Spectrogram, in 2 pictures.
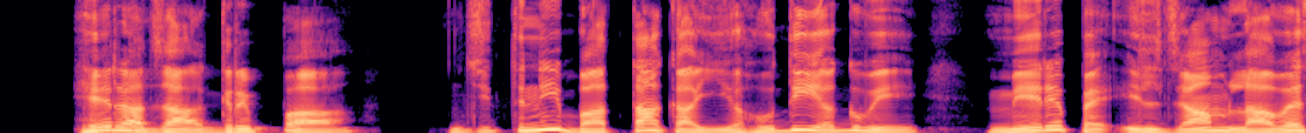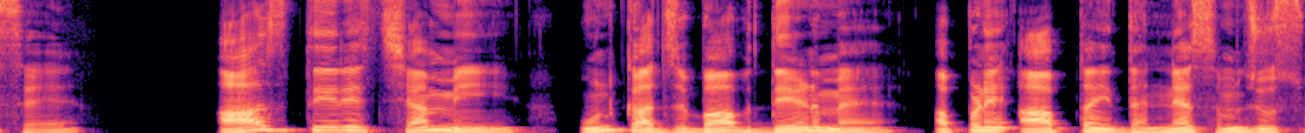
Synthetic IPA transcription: ɦeɾaːd͡ʒaɐɡɾɪpːa | d͡ʒɪt̪nibaːt̪ãkajɐɦuːd̪iɐɡʋe | meːɾepɛʔɪlzaːmlaːʋɛsɛ | aːd͡ʒt̪eːɾet͡ʃɛːmi | ʊnkad͡ʒɐbaːbd̪eːɽ̃mɛ̃ | ɐpɽ̃eʔaːp̚t̪ãːĩd̪ʱɐnjasɐmd͡ʒus

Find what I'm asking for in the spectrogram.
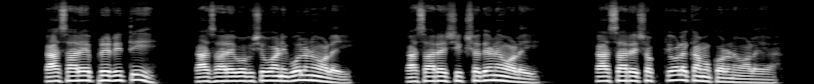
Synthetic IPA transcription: kaːsaːɾɛpɾeːɾɪt̪i | kaːs̬aːɾɛbʱɐʋɪʃjəbaːɽ̃iboːlɽ̃ɛʋaːɭɛi | kaːsaːɾɛʃɪkʃad̪eːɽ̃ɛʋaːɭɛi | kaːsaːɾɛʃɔk̚t̪iʋaːɭɛkamkɔɾɽ̃ɛʋaːɭɛa̰ː

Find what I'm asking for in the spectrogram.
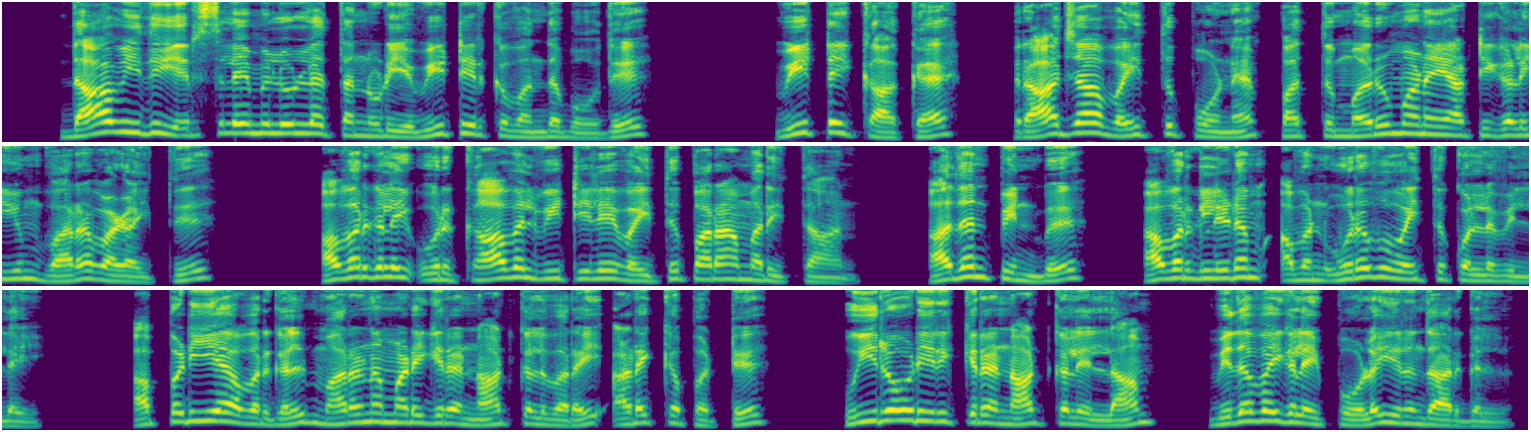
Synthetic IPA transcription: d̪aːʋiːðɯjɛɾɯsɐleːmɪlɯɭːɐt̪ɐnːɯɽɐjɐʋiːʈːɪrkɯʋɐnd̪ɐp̬oːðɯ | ʋiːʈːɐɪkːaːkɐ | ɾaːd͡ʒaːʋɐɪt̪ːɯpːoːnɐpɐt̪ːɯmɐɾɯmɐnɐjaːʈːɪɣɐɭɐjɯmʋɐɾɐʋɐɻɐɪt̪ːɯ | ɐʋɐɾɣɐɭɐɪʔɔɾɯkaːʋɐlʋiːʈːɪleːʋɐɪt̪ːɯpɐɾaːmɐɾɪt̪ːaːn | ɐðɐnpɪnbɯ | ɐʋɐɾɣɐɭɪɽɐmɐʋɐnʊrɐʋɯʋɐɪt̪ːɯkːɔɭːɐʋɪlːɐɪ | ɐpːɐɽɪjeːɐʋɐɾɣɐɭmɐɾɐnɐmɐɽɐɪɣɪrɐnaːʈ̚kɐɭʋɐɾɐɪʔɐɽɐɪkːɐpːɐʈːɯ | ʊjɪɾoːɽɪɾɯkːɪrɐnaːʈ̚kɐɭɛlːaːm | ʋɪðɐʋɐɪɣɐɭɐɪpːoːlɐɪɾɯnd̪aːɾɣɐɭ

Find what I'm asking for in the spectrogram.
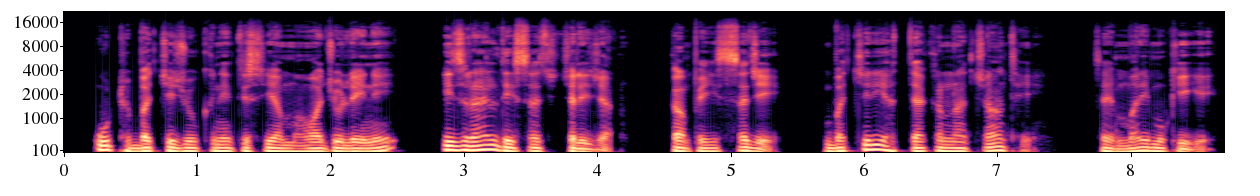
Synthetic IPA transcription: ʊʈʰbɐtːʃed͡ʒokɪnet̪ɪsɪjamãːad͡ʒoleːine | ɪs̬ɾaːeld̪eːsat͡ʃt͡ʃɐlid͡ʒa̰ː | kãːpesɐd͡ʒḛ | bɐtːʃeɾiɦɐt̪jakɐɾnat͡ʃãːt̪ʰḛː | sɛːmɐɾemʊkiːɡḛː

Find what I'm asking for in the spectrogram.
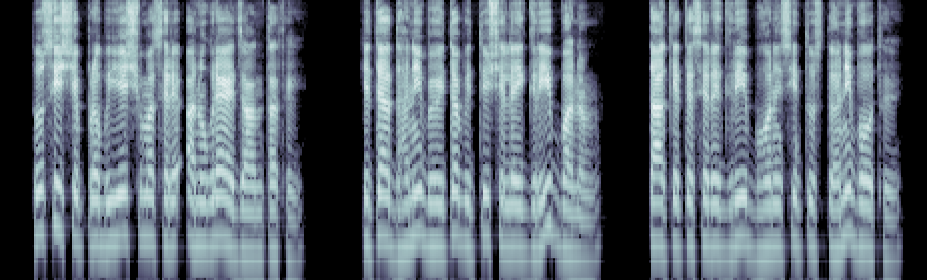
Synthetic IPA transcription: t̪ʊsiʃepɾɐbujiːʃumɐ̃seːɾeʔɐnʊɡɾɛed͡ʒãːnt̪at̪ʰe | kit̪ɛad̪ʱɐnibʱoːit̪abʱit̪ʊselɐiɡɾiːb̚ːɐnəũ | t̪aːket̪eːseɾeɡɾiːb̚ːʱoːɽ̃esĩt̪ʊs̬d̪ʱɐnibʱoːt̪ʰː

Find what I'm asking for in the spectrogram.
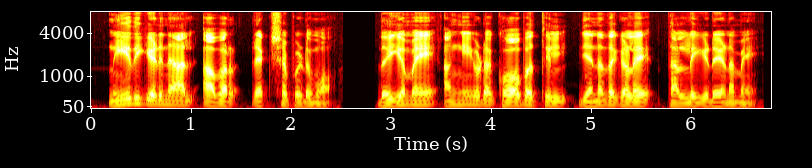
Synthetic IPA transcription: niːðiɣeɽinaːlɐʋɐrɾe̞kʂɐpːeɽumo̞̰ː | d̪ejʋɐme̞ɐŋːɐjuɽe̞ko̞ːbɐt̪ːild͡ʑe̞nɐðɐɣɐɭe̞t̪ɐɭːiɣiɽeɳɐme̞̰ː

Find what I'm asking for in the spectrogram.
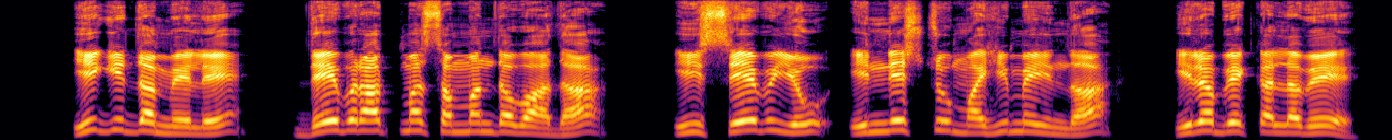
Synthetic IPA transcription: iːɡid̪ːɐme̞ːle̞ | d̪ɛːʋɐɾaːt̪mɐsɐmbɐnd̪ʱɐʋaːd̪ɐ | iːseːʋejuinːeʂʈumɐɦimɛjind̪ɐ | iɾɐbeːkɐlːɐʋe̞

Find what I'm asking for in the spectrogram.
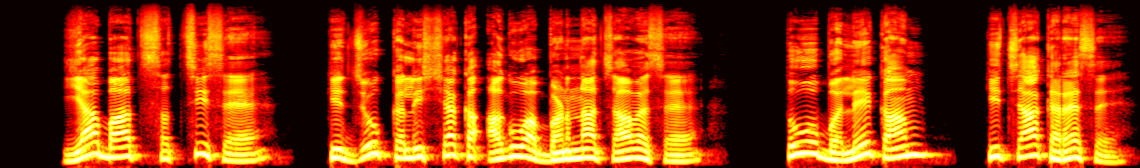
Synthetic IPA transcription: jabaːt̪sɐtːʃisɛ | kid͡ʒoːkɐliːsjakaʔɐɡʊabɐɽ̃nat͡ʃaːʋɛsɛ | t̪oobʱɐlekaːm | kit͡ʃakɐɾɛsɛ̰ː

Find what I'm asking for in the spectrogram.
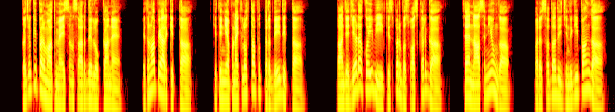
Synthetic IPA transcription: kɐd͡ʒoːkipɐɾmaːt̪mɛ̃ɪsːɐ̃nsaːɾd̪eloːkãnɛ̃ | ɪt̪ɽ̃apjaːɾkɪt̪ːa | kit̪ɪnĩɐpɽ̃aekloːt̪ːapʊt̪ːəɾd̪eːid̪ɪt̪ːa | t̪ãːd͡ʒed͡ʒeːɽakoːibʱit̪ɪspɐɾbɐswaːskɐɾɡa | sɛnaːsnĩɦʊ̃ːŋɡa | pɐɾsɐd̪ad̪izɪ̃nd̪əɡipãːŋɡaː

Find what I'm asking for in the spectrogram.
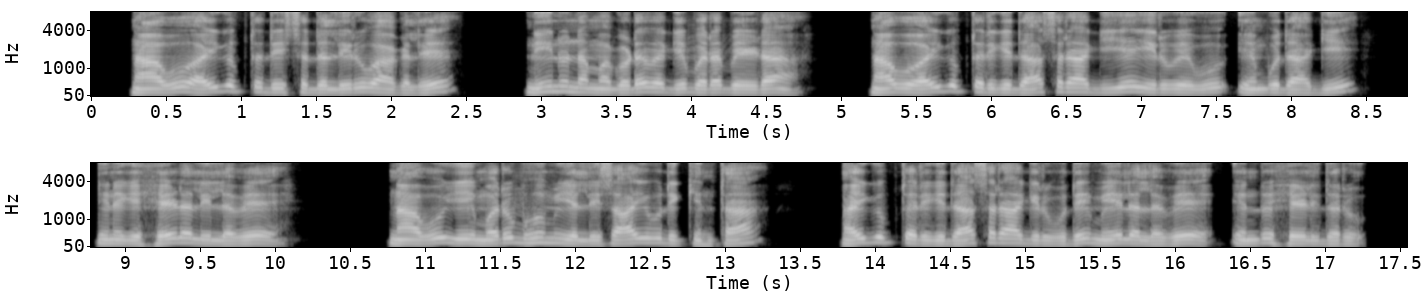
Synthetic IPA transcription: naːʋuɐjɡup̚t̪ɐd̪ɛːʃɐd̪ɐlːiɾuʋaːɡɐle | niːnunɐmːɐɡɔɽɐʋɐɡebɐɾɐbɛːɽɐ | naːʋuɐjɡup̚t̪ɐɾiɡe̞d̪aːsɐɾaːɡije̞ːiɾuʋe̞ːʋue̞mbud̪aːɡi | ninɐɡe̞ɦɛːɭɐlilːɐʋe̞ | naːʋuiːmɐɾubʱuːmijɐlːis̬aːjuʋud̪ɐkːint̪ɐ | ɐjɡup̚t̪ɐɾiɡe̞d̪aːsɐɾaːɡiɾuʋud̪emeːlɐlːɐʋe̞ːnd̪uɦeːɭid̪ɐɾu

